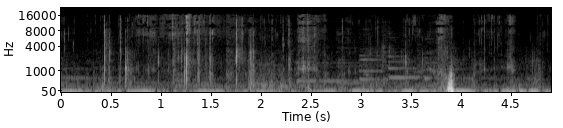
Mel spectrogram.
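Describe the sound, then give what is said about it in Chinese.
Crunchy shaqima pastry being bitten and chewed, giving a series of dry, crisp crackles of varying loudness, with one sharp, louder crunch near the end. “吃这个沙琪玛的时候呀，我就想起了我小时候，”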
